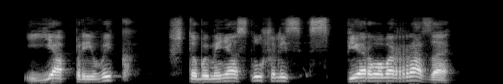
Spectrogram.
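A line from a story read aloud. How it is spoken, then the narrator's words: Angry words through teeth. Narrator (Russian): сквозь зубы зло процедил Доминик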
